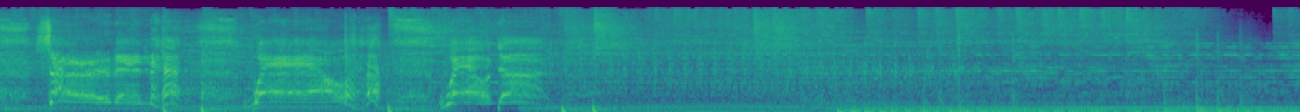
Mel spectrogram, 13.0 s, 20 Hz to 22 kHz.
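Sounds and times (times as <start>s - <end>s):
pulsing bass and drum beat: 0.0s - 13.0s
keyboard chord: 3.9s - 13.0s.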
